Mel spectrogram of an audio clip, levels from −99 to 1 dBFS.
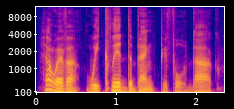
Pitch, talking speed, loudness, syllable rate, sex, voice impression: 115 Hz, 180 wpm, -18 LUFS, 5.2 syllables/s, male, very masculine, very adult-like, middle-aged, thick, tensed, powerful, slightly dark, slightly hard, slightly muffled, fluent, slightly raspy, very cool, very intellectual, slightly refreshing, very sincere, very calm, very mature, very friendly, very reassuring, unique, elegant, wild, sweet, lively, kind, slightly intense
